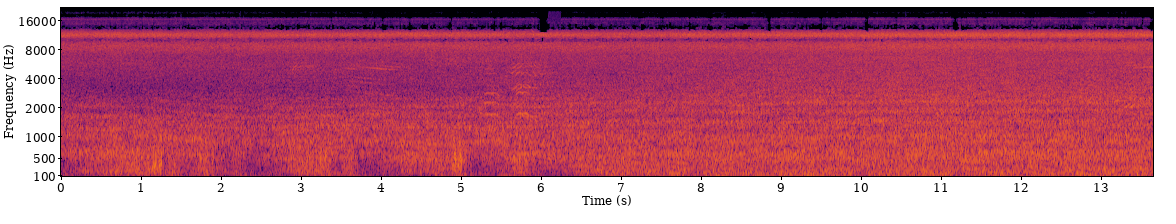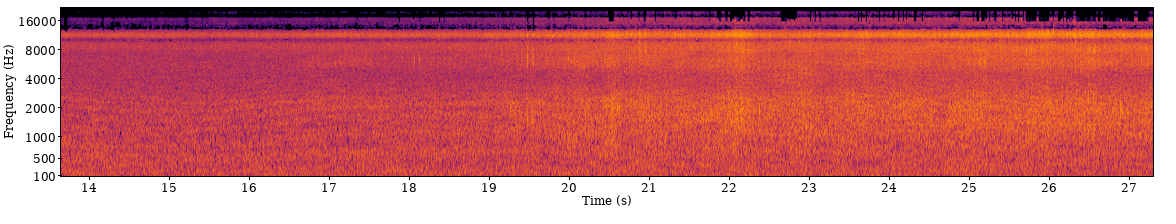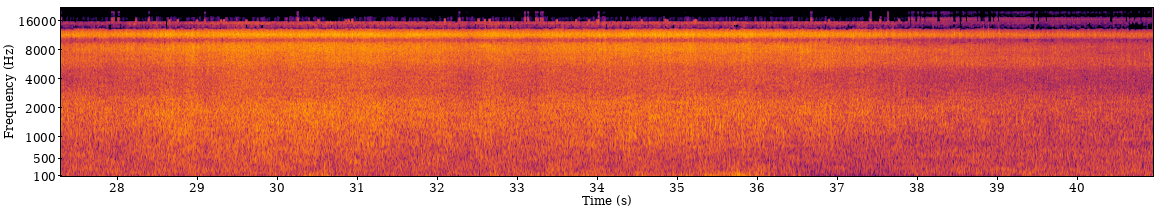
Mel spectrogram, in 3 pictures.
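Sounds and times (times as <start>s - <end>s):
ocean waves breaking: 0.0s - 40.9s.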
